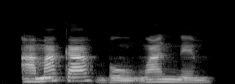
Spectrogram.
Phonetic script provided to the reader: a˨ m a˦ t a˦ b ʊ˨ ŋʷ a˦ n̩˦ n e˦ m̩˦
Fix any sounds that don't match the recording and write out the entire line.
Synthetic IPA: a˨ m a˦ k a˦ b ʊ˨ ŋʷ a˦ n̩˦ n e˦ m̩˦

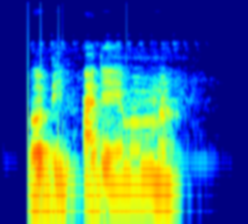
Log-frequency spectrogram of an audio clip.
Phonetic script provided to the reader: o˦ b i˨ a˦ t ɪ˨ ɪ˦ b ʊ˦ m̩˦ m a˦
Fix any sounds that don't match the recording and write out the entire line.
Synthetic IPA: o˦ b i˨ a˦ d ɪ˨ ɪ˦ m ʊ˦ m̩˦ m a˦

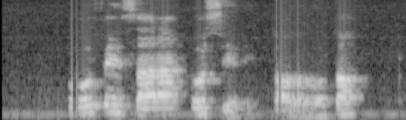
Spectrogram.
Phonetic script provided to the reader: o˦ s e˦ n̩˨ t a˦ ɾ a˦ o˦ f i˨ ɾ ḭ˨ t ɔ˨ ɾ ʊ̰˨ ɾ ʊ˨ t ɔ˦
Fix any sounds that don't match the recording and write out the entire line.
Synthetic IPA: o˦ f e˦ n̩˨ s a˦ ɾ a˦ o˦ s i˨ ɾ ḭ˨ t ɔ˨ ɾ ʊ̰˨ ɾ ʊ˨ t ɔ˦

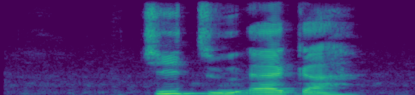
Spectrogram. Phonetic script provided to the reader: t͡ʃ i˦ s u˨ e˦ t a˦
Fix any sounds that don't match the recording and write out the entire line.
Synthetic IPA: t͡ʃ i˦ t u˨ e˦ k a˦

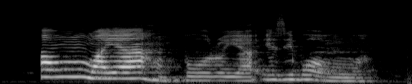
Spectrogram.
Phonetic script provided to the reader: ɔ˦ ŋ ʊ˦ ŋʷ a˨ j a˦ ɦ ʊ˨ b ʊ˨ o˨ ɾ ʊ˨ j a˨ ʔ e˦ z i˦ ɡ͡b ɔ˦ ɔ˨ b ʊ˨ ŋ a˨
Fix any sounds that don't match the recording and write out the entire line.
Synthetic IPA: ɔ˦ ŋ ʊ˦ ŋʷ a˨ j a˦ ɦ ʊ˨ b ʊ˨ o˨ ɾ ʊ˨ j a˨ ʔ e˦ z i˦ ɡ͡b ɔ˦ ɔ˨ m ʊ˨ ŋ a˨

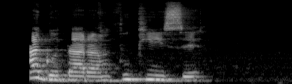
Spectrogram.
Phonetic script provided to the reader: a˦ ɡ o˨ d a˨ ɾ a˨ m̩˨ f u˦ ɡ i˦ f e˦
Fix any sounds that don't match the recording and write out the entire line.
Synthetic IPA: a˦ ɡ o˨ t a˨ ɾ a˨ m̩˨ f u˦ k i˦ s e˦

